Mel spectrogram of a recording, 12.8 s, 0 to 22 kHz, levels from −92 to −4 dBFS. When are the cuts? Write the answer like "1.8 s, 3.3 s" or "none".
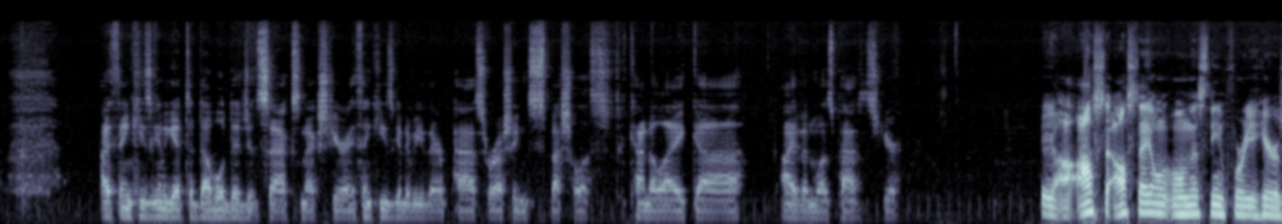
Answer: none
